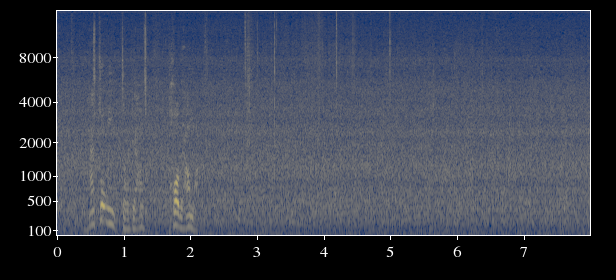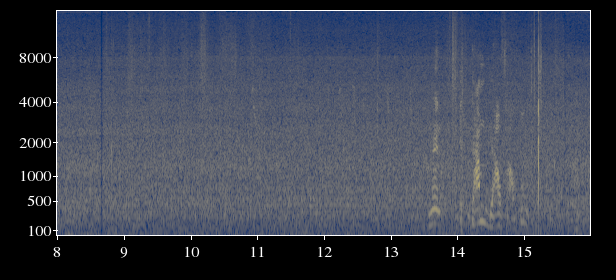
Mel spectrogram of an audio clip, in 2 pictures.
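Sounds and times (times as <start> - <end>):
water rushing over rocks: 0.0 - 16.0
faint ticks: 2.2 - 5.8, 14.9 - 15.6.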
